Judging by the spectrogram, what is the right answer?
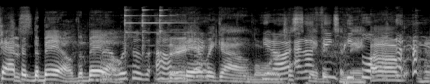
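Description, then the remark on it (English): A small bell rings out with bright, high, sustained tones for under a second, sounding amid continuous overlapping voices and chuckling that carry on before and after it. “Could you hit that bell for me?”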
